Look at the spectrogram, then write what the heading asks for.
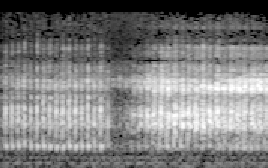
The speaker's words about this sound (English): Even her phone has a ringtone of a cheetah purring.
